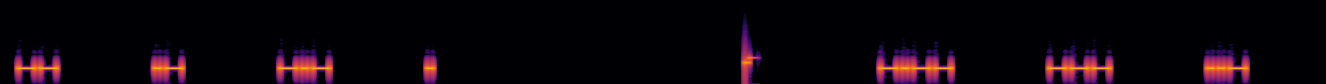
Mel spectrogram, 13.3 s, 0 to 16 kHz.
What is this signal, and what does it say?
Morse code, heard as a keyed tone, about 22 wpm, spaced as for 8 wpm, 700 Hz. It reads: MAKE YOU
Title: 6x Character Spacing - Top 100 Words - 22wpm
